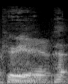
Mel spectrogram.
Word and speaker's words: Pierre: How do you pronounce his name? Pierre.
